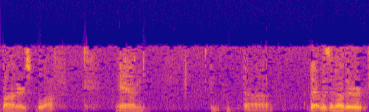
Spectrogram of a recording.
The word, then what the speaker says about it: Bonner: To the west of Sloptown Road on Lake Michigan is an area called Bonner's Bluff. And that was another family, John Bonner, who actually, his name would have been pronounced Bonar in Gaelic.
